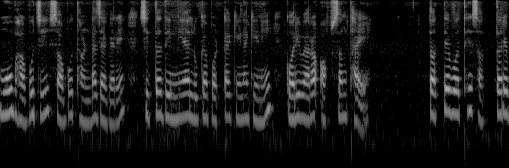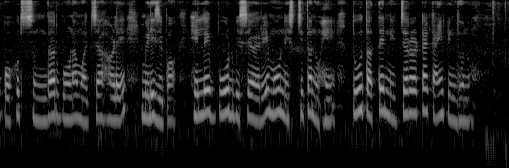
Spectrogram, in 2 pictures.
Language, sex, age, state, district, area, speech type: Odia, female, 18-30, Odisha, Sundergarh, urban, read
